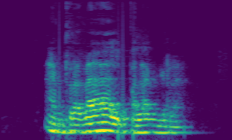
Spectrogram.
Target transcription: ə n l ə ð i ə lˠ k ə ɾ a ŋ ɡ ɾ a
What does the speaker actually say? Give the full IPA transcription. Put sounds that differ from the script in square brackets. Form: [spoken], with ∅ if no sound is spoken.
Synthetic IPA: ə n [r] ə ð [a] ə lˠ [p] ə [l] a ŋ ɡ ɾ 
